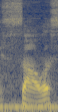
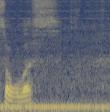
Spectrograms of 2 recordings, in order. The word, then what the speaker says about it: solace: word is Solace okay Solace is not pronounced soless uh it is a noun and a verb first syllables accented they're both very similar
